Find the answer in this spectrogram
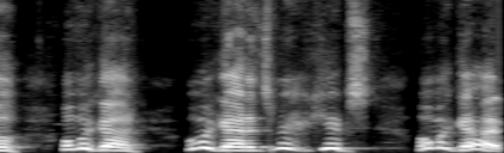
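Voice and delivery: very high, swooping, gushing starstruck excitement. Retelling walking up to an actress while acting all excited: imitating own acted excitement. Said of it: "just acting all excited".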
